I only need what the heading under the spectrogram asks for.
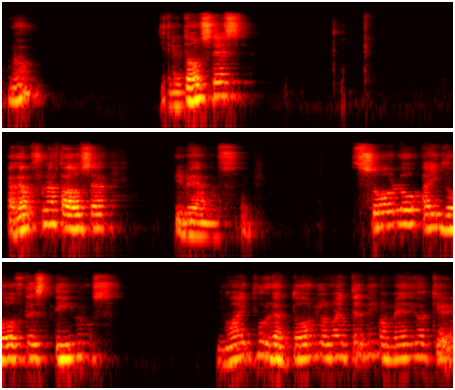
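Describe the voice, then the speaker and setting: Male preacher, high-pitched, animated and questioning, distant echoey sound. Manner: animated, asks the listeners many rhetorical questions. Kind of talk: sermon.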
